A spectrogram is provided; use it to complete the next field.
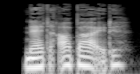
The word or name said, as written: natarbejde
